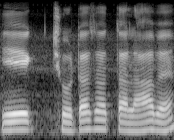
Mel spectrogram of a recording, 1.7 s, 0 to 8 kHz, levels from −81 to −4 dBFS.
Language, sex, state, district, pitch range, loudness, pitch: Hindi, male, Chhattisgarh, Bilaspur, 135-145 Hz, -18 LUFS, 140 Hz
